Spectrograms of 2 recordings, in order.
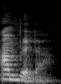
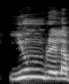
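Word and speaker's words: umbrella: আমরা কিন্তু ইউমব্রেলা বলি না, কি বলি? আমব্রেলা। যেহেতু ইউ এর উচ্চারণটা আয়ের মতো হচ্ছে, তাই এটা হয়ে যাবে অ্যান আমব্রেলা।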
